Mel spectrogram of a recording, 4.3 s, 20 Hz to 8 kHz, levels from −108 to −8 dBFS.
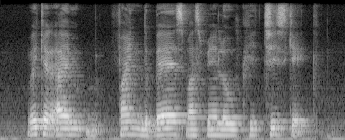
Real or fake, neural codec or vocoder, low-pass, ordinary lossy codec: real; none; 7.2 kHz; none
